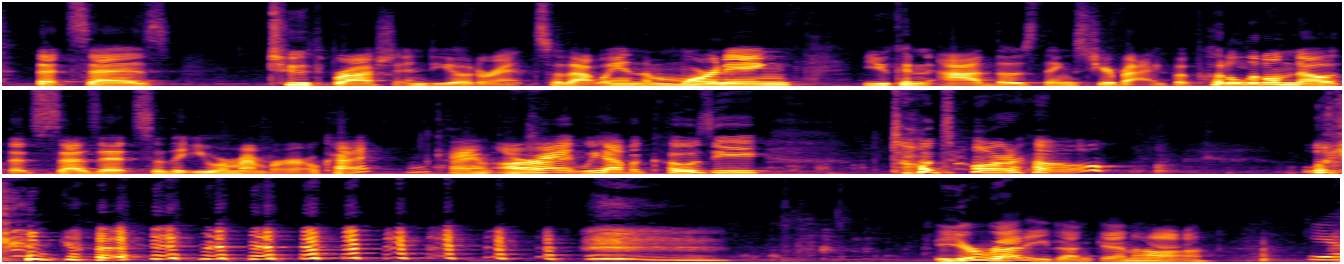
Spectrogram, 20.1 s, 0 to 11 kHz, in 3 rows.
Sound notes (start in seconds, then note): 13.2 laughing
